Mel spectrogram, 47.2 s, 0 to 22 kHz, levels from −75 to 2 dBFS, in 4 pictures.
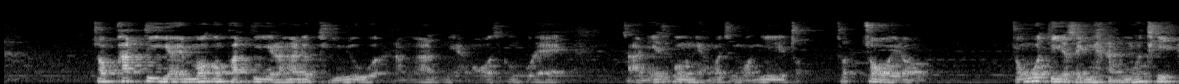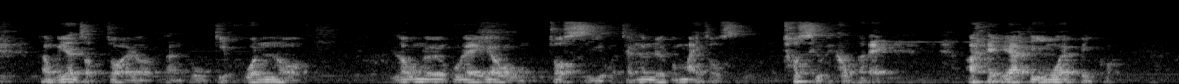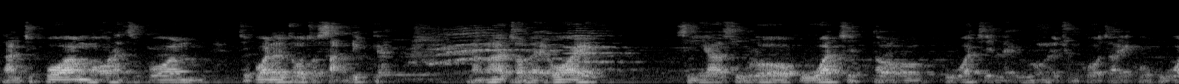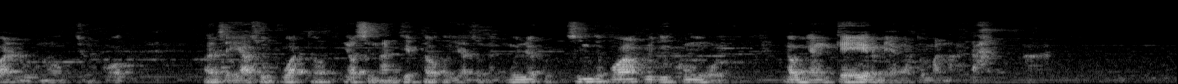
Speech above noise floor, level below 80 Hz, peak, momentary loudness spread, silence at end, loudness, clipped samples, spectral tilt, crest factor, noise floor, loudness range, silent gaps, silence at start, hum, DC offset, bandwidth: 30 dB; -54 dBFS; 0 dBFS; 18 LU; 1.3 s; -25 LUFS; under 0.1%; -5 dB/octave; 26 dB; -55 dBFS; 9 LU; none; 0.05 s; none; under 0.1%; 8 kHz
